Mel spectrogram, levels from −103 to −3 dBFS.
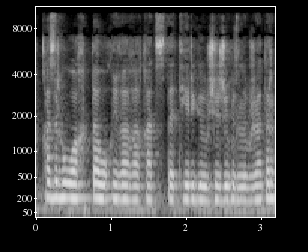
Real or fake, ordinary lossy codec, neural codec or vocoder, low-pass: real; MP3, 64 kbps; none; 9.9 kHz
